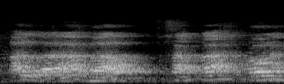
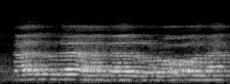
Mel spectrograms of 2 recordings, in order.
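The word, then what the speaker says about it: كَلَّا بَلْ رَانَ: Kalla bal rona. Maka bagaimana cara bacanya? Yakni berhenti sejenak tanpa mengambil nafas. Tidak begini kawan-kawan. Kalla bal rona.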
